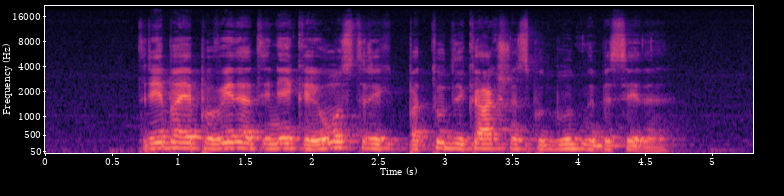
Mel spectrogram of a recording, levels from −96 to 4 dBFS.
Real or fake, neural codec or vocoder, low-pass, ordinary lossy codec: fake; vocoder, 44.1 kHz, 128 mel bands every 512 samples, BigVGAN v2; 19.8 kHz; none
